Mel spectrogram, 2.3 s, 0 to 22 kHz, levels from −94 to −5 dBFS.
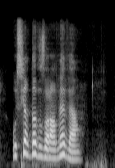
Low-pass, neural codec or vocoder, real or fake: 14.4 kHz; codec, 44.1 kHz, 2.6 kbps, SNAC; fake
